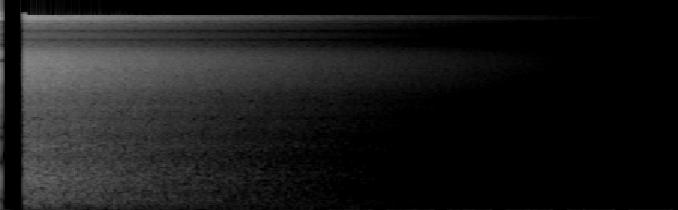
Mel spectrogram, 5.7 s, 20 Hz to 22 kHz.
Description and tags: Klick Verbs-36
This is a random synthesized click-sound followed by a reverb with 200 ms pre-delay. I used Cubase RoomWorks and RoomWorks SE for the reverb, Synth 1 for the click and various plugins to master the samples a little. Still they sound pretty unprocessed so you can edit them to fit your needs.
crash, digital, downlifter, impuls-response, roomworks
